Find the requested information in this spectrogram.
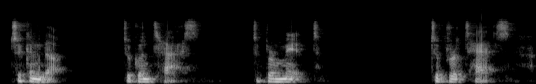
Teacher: so the stress here are on the second syllable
